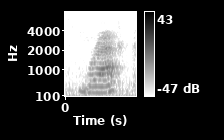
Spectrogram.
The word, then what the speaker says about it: Mrack: And then Michael Mrack. Sorry if I'm pronouncing your name wrong. Nope, that's how you say it.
